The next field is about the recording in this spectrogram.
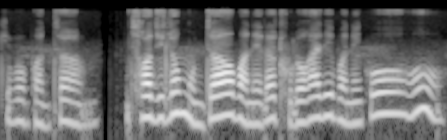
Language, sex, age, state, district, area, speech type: Nepali, female, 30-45, West Bengal, Darjeeling, rural, spontaneous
